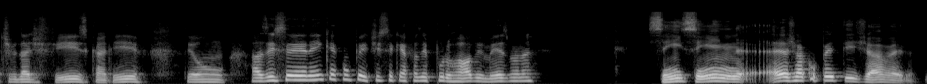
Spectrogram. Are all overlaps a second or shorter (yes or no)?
yes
